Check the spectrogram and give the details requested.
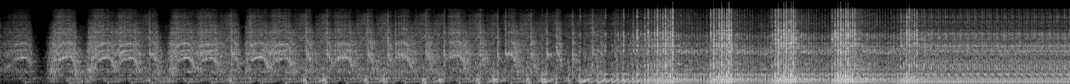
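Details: Kubota L2500 diesel tractor, revived after sitting, started on starting fluid and brake cleaner: slow uneven cranking catches with loud ragged firing bursts, then settles into a rough unsteady run; hard starting and rough running.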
